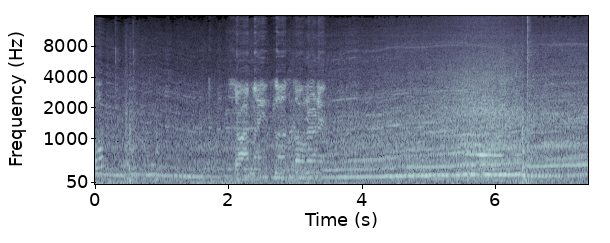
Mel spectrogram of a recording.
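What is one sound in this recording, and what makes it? A race car engine roars steadily and climbs in pitch as it speeds up.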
